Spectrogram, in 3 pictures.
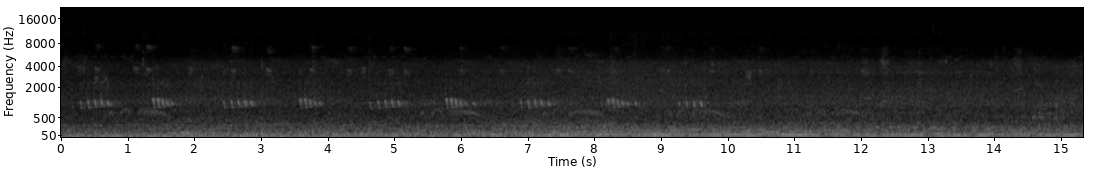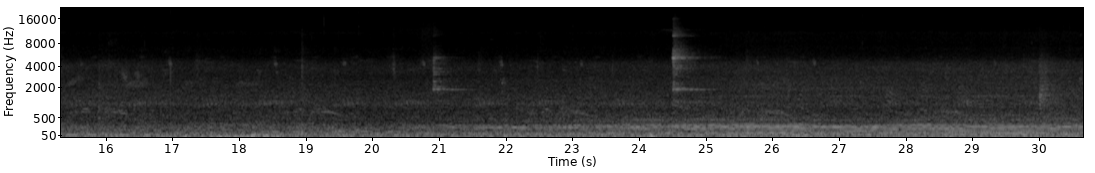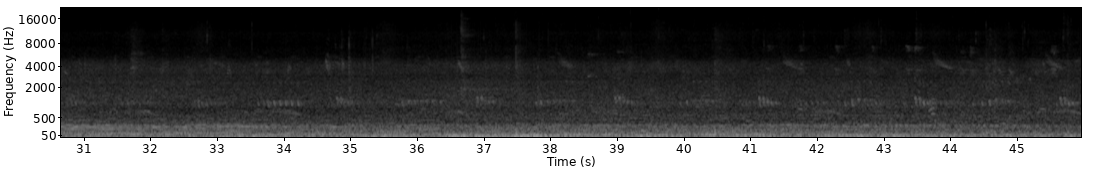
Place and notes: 中壢藝術園區, Taoyuan City - in the Park
in the Park, Bird call, traffic sound
Zhongli District, 新街溪河濱步道, August 2017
